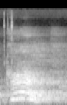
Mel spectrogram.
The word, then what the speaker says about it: calm: ये जो आपका पोर्शन है इसमें ऐसा जैसे कि अंदर एयर गई, आल आल, तो क्या हो गया, काम, BAM बाम। तो इसमें एल साइलेंट रहा, बाम, TAL के।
